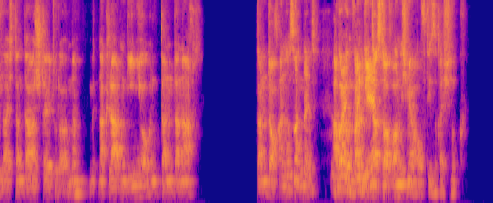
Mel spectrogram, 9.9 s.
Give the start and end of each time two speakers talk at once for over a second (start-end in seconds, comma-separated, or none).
5.8-7.7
